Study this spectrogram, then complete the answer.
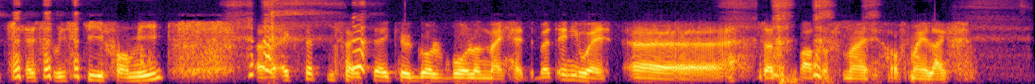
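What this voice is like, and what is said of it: Lovely foreign accent in English. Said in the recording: “accent is lovely... A, a, wonderful way of forming your words... it's just my accent”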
